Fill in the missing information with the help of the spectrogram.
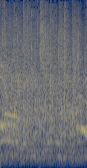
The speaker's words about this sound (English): Thank you for clapping for my panties.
